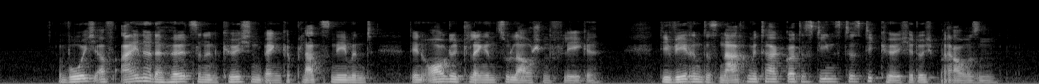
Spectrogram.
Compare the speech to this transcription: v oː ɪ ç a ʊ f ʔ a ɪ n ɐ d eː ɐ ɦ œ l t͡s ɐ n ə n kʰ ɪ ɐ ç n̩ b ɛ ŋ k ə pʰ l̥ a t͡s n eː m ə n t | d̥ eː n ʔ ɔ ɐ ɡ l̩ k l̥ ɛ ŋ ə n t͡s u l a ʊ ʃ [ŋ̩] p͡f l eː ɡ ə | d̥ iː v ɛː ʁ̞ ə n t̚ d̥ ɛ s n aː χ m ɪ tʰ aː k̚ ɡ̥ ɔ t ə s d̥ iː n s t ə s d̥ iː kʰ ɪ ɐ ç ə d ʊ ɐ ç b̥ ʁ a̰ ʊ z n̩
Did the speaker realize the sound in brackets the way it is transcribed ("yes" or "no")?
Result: no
